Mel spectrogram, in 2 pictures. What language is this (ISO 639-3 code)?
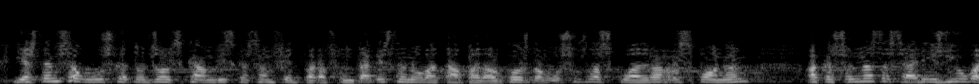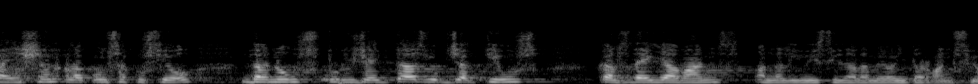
cat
